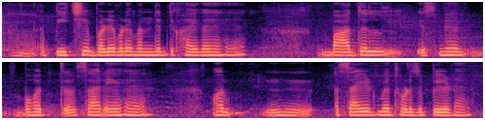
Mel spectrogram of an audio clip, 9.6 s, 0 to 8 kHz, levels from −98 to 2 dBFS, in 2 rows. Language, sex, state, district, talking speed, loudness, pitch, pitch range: Hindi, female, Bihar, Saharsa, 110 wpm, -21 LUFS, 170 Hz, 165-180 Hz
